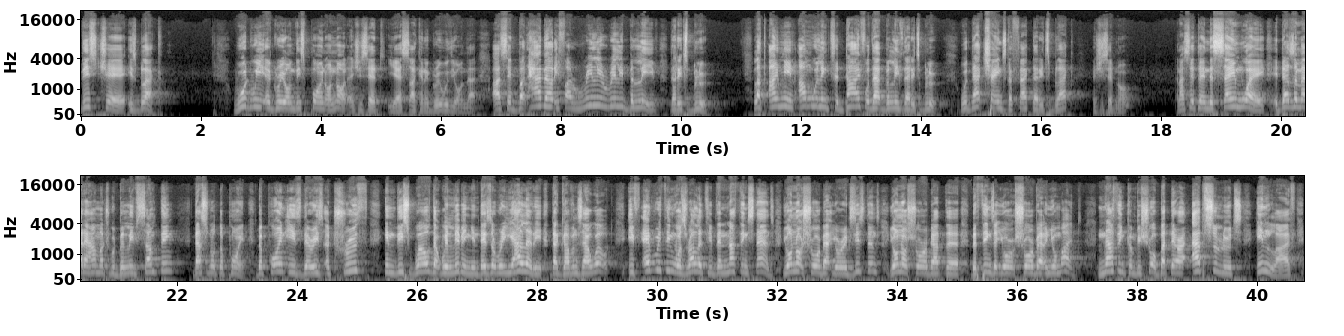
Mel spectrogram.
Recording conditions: large echoing room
